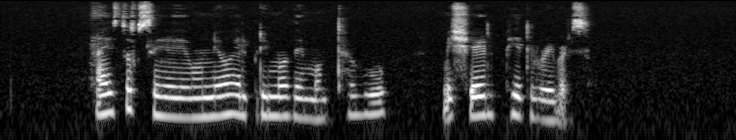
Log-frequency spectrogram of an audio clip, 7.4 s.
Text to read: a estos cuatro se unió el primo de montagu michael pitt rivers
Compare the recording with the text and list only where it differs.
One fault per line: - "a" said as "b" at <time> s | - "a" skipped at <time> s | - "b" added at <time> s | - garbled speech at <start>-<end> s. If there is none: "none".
- "cuatro" skipped at 1.4 s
